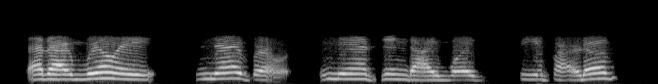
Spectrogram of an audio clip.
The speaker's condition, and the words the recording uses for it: Ataxia. So it's difficult to tell whether or not my issues with speech, swallowing, and vision are because of FA or MS.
